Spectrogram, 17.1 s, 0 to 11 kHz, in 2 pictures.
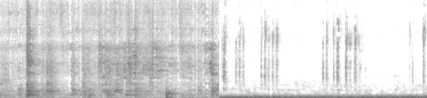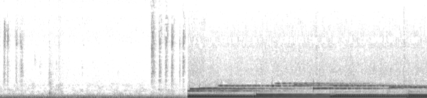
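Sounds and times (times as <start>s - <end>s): low steady rumble: 4.4s - 12.3s.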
